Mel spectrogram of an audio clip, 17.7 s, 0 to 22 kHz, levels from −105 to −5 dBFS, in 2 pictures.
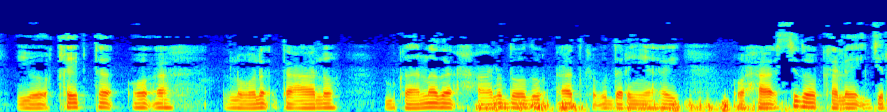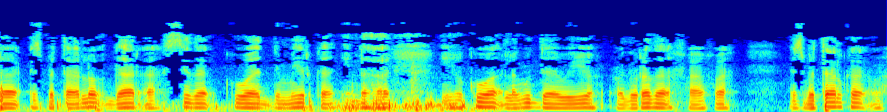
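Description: From the first moment to the last, the speech sounds watery and swirly, with metallic chirps on s sounds and nothing above 10.6 kHz. This heavy damage is likely from MP3 compression starved of bits, which fits a bitrate around 32 kbps: the encoder cuts the treble and drops weak frequency lines that flicker frame to frame.

From 0.95 to 0.97 s, a brief hiss of about 20 ms comes just before a sharp attack, which lands soft and smeared. This is pre-echo: the codec spreads its quantisation noise across the whole block, so noise meant for the loud onset also fills the quiet moment before it.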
